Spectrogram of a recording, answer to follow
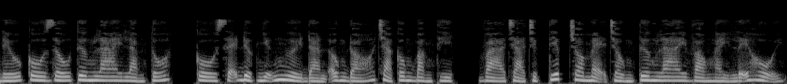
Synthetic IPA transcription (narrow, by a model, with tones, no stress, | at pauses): ne˨˦wko˧zə˧˨˧wt̪ɨ˧əŋlaː˧jlaː˨˩mt̪o˦˥t̚ko˧sɛ̰˧˥ɗɨ˨˩ək̚ɲɨ̰˧˥ŋːɨ˨˩əjɗaː˨˩nʔə˧wŋ͡mɗɔ˨˦t͡ɕaː˧˩kə˧wŋ͡mɓa˨˩ŋt̪ʰi˨˩t̚vaː˨˩t͡ɕaː˧˩t͡ɕɨ˨˩k̚t̪i˦˥əp̚t͡ɕɔ˧mɛ̰˧˨t͡ɕə˨˩wŋ͡mt̪ɨ˧əŋlaː˧jvaː˨˩wŋa˨˩jlḛ˧˥ɦo̰˧˨j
